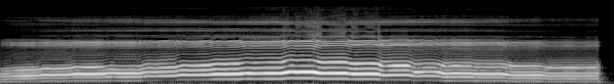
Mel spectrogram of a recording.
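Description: From 2.82 to 3.81 s the music runs into hard clipping: it's pushed about 3 dB past what the stage can pass, so the peaks get sheared flat. Those squared-off tops throw extra high harmonics in, and you hear it as a gritty crackle riding the louder moments.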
